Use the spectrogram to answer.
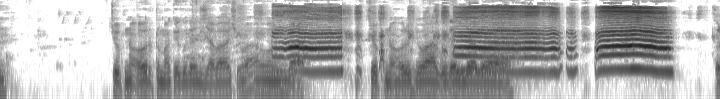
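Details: Crying baby: bouts of whimpering build to loud, sustained, high-pitched wails with pauses for breath; an ordinary infant cry.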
